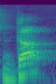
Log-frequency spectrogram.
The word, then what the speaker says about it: the: को बता दूं, जैसे कुछ लोगों को कंफ्यूजन होता है कि द प्रोनाउंसिएशन इसका होगा कि दी प्रोनाउंसिएशन होगा। दोनों सही, आप दोनों में से कोई भी बोलिए, लेकिन अगर आप बहुत ही डीप जाएंगे कि नहीं एग्जैक्ट क्या है, तो द हम लोग का प्रोनाउंसिएशन होता है अगर इसके बाद का जो वर्ड है वो कॉन्सोनेंट साउंड से शुरू होता है तो हम लोग उसको द बोलते हैं।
